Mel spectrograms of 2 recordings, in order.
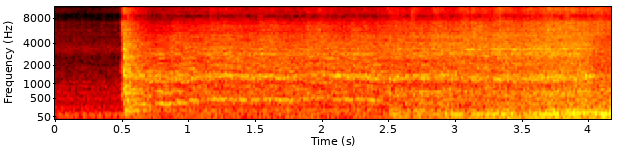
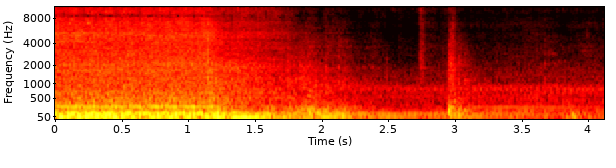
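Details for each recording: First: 1974 AMC Javelin: fires after a short crank, then runs rough and uneven at low rpm, smoothing only when revved; excess fuel is getting past the carburetor venturis and can't burn at low rpm. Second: 1974 AMC Javelin warming up: low even idle rumble then winds down and stops; sounds healthy, though slight tick suspected as exhaust leak and a seep from the head noted.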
